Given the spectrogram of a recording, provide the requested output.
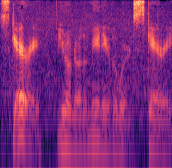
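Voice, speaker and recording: A man's put-on character voice, very deep and low, at a moderate pace against clear background noise. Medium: actual play. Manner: blustering.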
